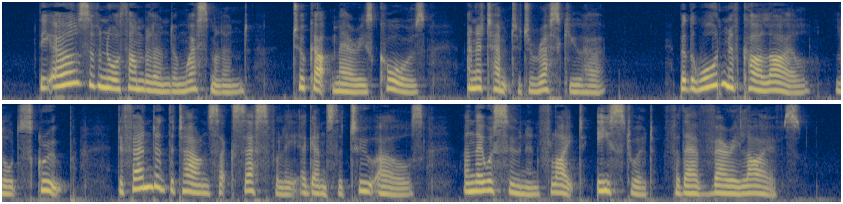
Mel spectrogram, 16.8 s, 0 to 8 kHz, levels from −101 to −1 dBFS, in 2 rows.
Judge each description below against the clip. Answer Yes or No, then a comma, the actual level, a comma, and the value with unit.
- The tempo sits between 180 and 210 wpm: No, average, 145 wpm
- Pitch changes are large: Yes, wide, 5.7 semitones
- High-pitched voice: Yes, high, 200 Hz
